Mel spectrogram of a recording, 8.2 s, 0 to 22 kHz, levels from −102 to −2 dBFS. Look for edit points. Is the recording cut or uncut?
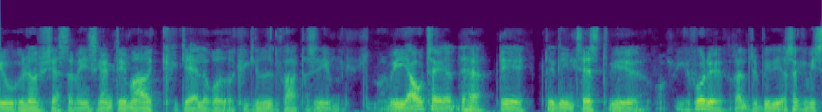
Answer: cut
